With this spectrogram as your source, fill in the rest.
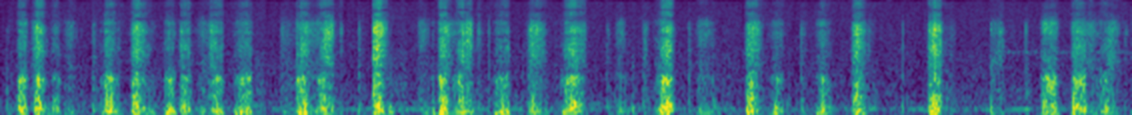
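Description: A fine metal fountain pen nib is written across a lined paper notebook page, making a steady run of short, bright scratching strokes. Each stroke is brief and dry with almost no ring, leaving quiet gaps between them.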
